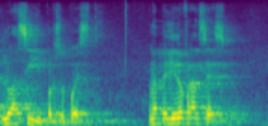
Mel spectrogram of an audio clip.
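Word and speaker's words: Loisy: apellido L-O-I latina S-Y, se pronuncia lo así, por supuesto, un apellido francés, L-O-I-S-Y.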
